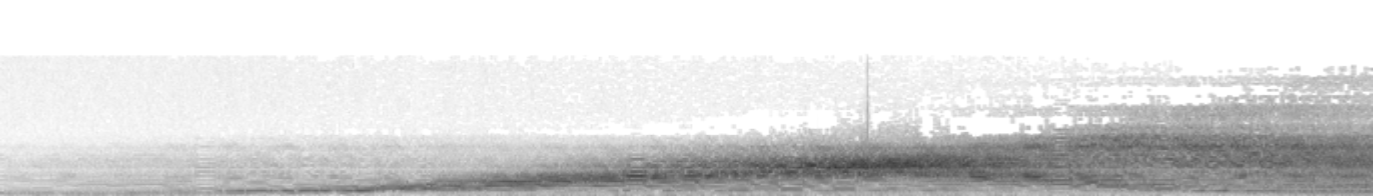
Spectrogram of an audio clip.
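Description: Guitar intro to a deathcore/djent track: picked, ringing notes that steadily build, growing louder and fuller as more layers join about two and three seconds in.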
